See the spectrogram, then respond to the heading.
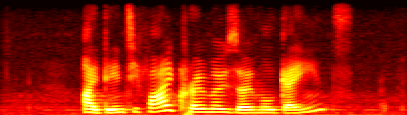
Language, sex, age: English, female, 22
